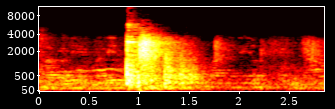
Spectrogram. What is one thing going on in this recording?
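Pool balls clatter and roll across the table.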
